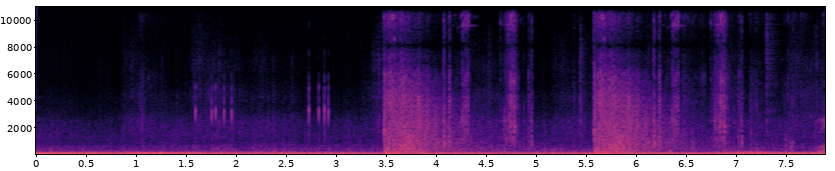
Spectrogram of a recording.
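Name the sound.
gunshots in the video game S.T.A.L.K.E.R. Anomaly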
